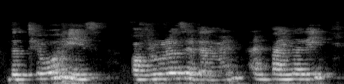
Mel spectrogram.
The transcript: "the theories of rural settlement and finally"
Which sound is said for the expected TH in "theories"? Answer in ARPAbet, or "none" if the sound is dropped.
T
